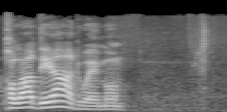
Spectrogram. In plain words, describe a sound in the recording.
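A man speaks quietly and closely.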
